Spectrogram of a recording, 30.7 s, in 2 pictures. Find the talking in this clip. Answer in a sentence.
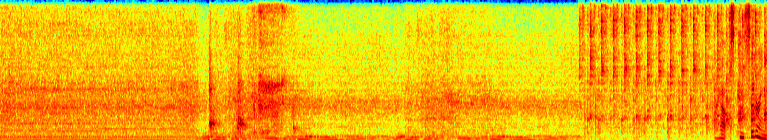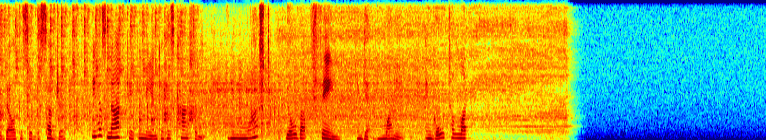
You can hear the talking from 14.3 to 24.7 s.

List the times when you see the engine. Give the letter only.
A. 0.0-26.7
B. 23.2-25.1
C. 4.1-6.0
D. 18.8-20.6
A.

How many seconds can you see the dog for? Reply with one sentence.
You can hear the dog for 2 seconds altogether.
